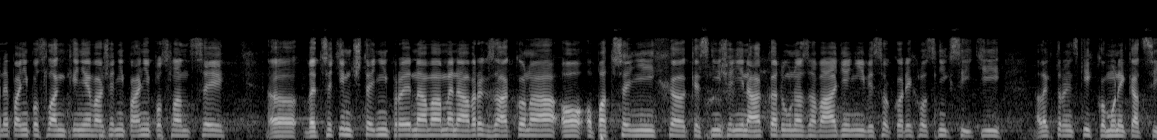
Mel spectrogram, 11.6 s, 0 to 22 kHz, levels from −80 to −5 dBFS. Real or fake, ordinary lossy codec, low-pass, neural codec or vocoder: real; Opus, 24 kbps; 7.2 kHz; none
